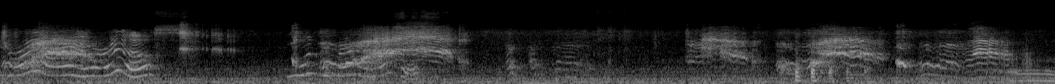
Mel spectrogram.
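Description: Newborn baby crying in three high, wavering bursts with short pauses between, each cry a few seconds long.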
